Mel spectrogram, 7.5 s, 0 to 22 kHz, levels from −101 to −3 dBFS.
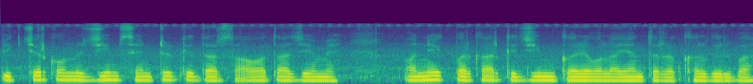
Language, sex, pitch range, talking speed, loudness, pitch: Bhojpuri, male, 125-140 Hz, 110 wpm, -14 LUFS, 130 Hz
